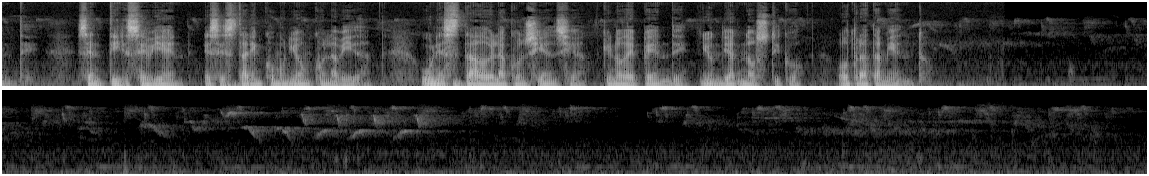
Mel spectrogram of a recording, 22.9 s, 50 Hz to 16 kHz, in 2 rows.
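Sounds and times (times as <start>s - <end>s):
birds chirping and whistling: 0.0s - 8.0s.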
